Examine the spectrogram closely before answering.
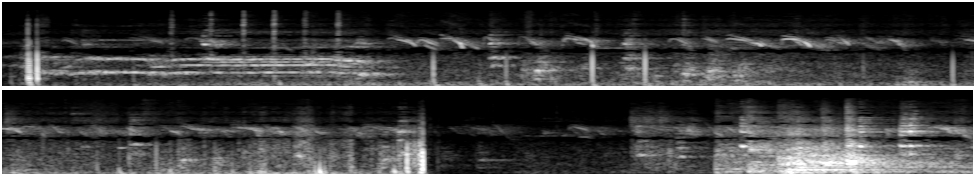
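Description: A flock of young hens clucking and chirping, with one drawn-out call at the start. After a short gap near the end comes a louder, noisier clatter.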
